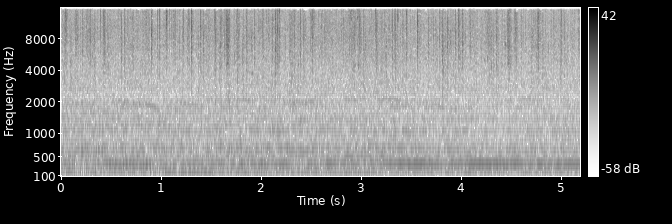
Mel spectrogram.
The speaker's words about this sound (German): Das Knistern der heißen Glut verschmilzt mit dem Rauschen des Meeres.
